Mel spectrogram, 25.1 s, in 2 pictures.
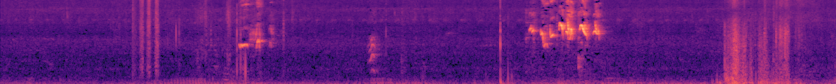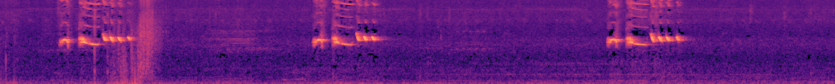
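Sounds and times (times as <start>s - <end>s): songbird singing: 2.6s - 25.0s.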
